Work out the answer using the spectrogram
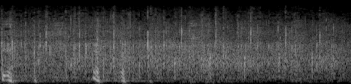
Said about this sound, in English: Can I tell you something? We should clap for that. That's good.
